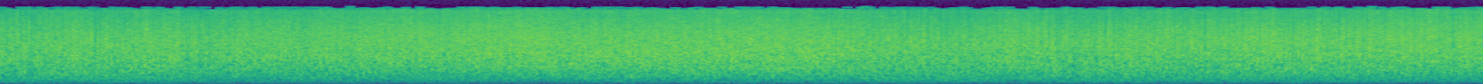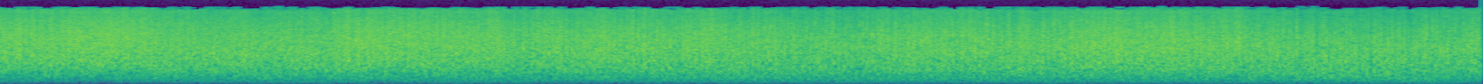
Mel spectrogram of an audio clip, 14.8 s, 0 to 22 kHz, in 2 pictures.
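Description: Steady rushing noise of a Stratos 201 Pro Evolution bass boat running at speed. Wind on the microphone, water on the hull and the outboard motor blend together with no distinct engine tone.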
